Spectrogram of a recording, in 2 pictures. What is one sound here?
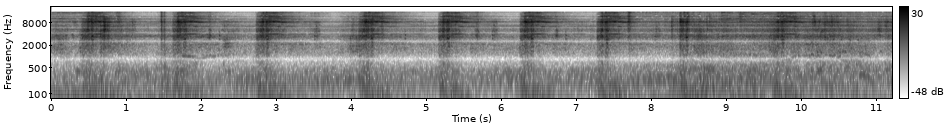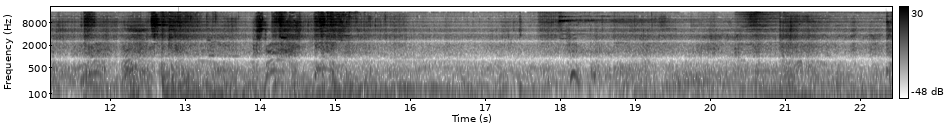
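Bowstrings twang as arrows are shot in quick succession.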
